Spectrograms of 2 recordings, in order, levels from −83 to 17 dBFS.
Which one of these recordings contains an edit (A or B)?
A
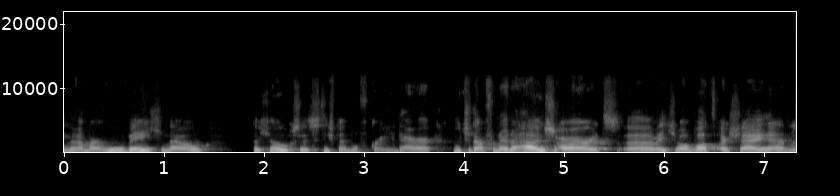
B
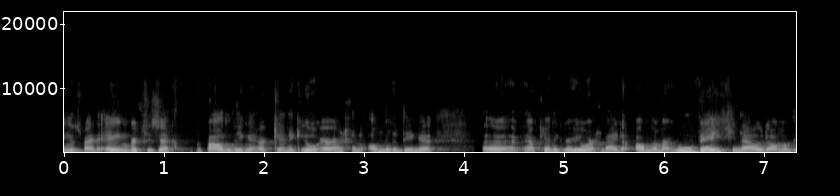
A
